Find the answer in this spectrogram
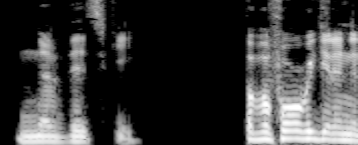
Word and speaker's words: Nowitzki: I want to say Nowitzki, but I think it's pronounced Nowitzki.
